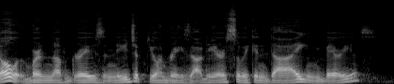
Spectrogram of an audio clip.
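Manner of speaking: put-on scornful, taunting, derisive delivery. Speaker acts out what a group said to a man: imitating a mocking tone. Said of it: "So they have this mocking tone".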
